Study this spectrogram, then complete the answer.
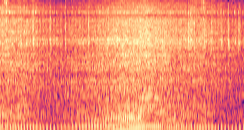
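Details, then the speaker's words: A second single-cylinder bike with no smoke at the silencer revs up and back down with a loose "galagala" metallic chatter riding on the beat, rising with revs. The mechanic diagnoses a failed timing chain with valve noise. "బండి engine లోపల గలగల గలగల అని sound వస్తుంది, విన్నారు కదా."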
